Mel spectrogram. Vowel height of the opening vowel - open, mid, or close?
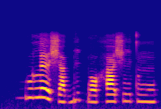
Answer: close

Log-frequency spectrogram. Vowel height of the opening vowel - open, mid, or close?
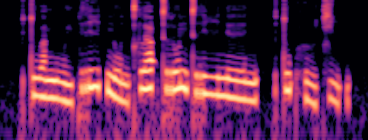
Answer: close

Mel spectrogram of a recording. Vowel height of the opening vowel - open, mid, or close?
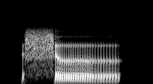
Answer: mid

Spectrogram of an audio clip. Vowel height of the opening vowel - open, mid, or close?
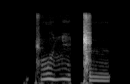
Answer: close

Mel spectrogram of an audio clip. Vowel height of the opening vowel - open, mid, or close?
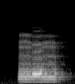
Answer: mid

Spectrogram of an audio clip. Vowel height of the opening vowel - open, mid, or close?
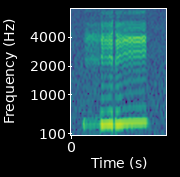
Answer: close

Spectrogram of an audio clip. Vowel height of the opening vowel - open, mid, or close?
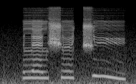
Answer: mid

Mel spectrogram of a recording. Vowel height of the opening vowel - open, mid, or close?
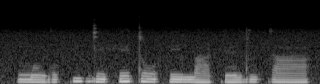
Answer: mid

